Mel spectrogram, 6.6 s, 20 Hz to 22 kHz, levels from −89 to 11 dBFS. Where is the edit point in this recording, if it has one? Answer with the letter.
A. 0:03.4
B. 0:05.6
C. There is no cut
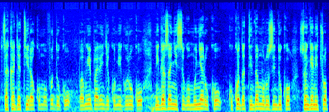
C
